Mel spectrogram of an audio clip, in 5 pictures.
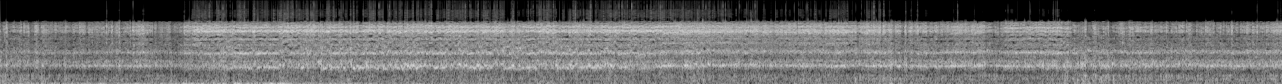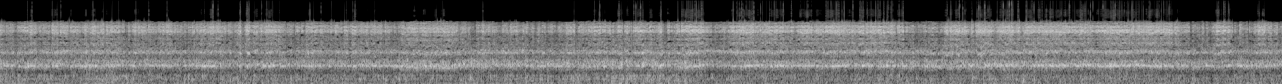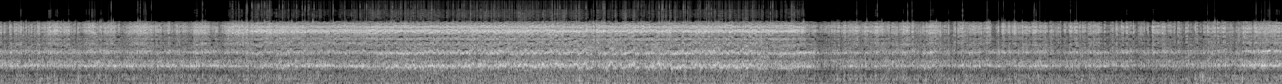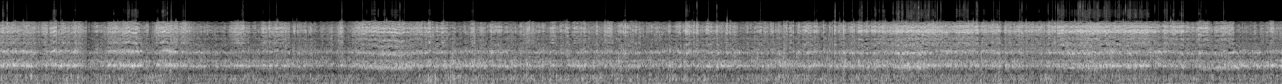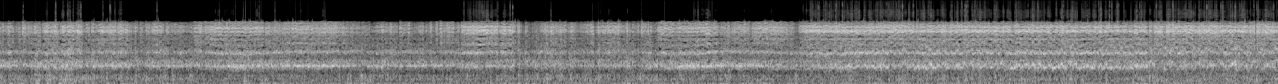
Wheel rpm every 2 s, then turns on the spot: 230, 200, 190, 220, 230, 220, 230, 240, 230, 230, 230, 220, 230, 230, 220, 190, 200, 230, 230, 230, 230, 230, 230, 230, 230, 230, 230, 230, 230, 220, 190, 190.
none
